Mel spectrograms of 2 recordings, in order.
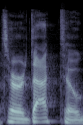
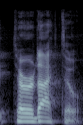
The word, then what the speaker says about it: pterodactyl: Why can't you hear a pterodactyl go to the bathroom? Why? Because the P is silent. But it isn't. Oh, it is. You say pterodactyl.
